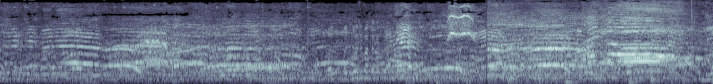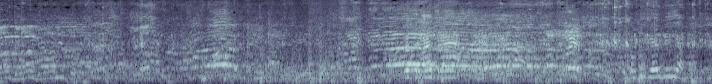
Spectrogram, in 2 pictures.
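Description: A crowd of men and women talk and shout close by, outdoors.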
